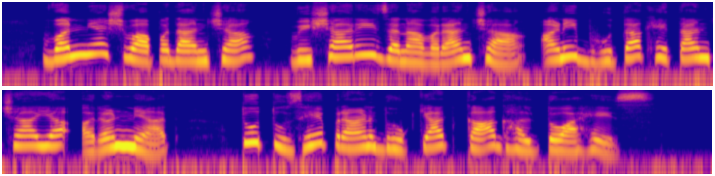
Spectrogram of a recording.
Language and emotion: Marathi, neutral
